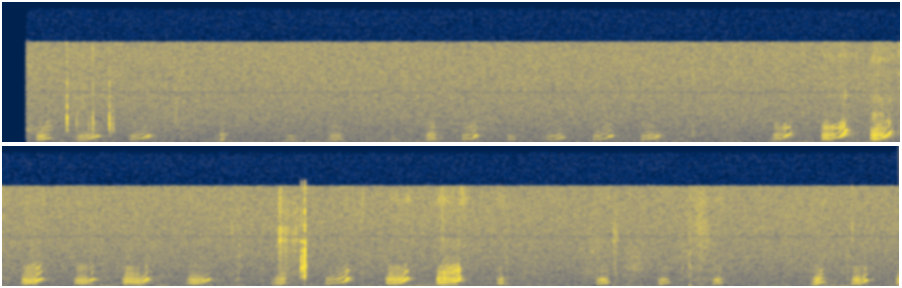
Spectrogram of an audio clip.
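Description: A guinea pig gives a steady run of short, sharp squeaks, close and clear.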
